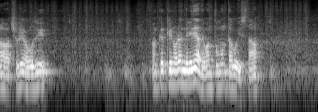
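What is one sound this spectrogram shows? A shaving brush swishes and lathers foam on a beard.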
